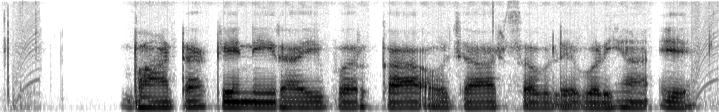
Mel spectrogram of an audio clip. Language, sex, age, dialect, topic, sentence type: Chhattisgarhi, male, 18-24, Eastern, agriculture, question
